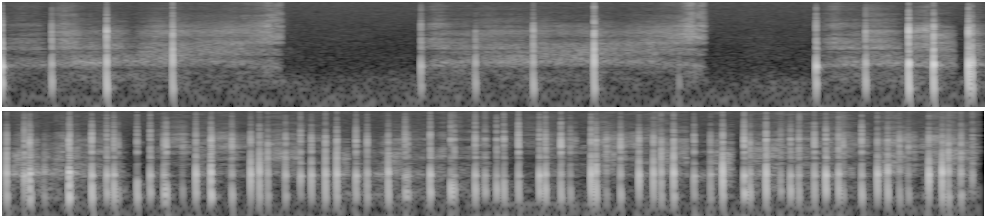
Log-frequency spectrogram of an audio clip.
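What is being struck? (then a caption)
Small cardboard box. Fingertips and nails tap and scratch the sides of a small, hollow, white printed cardboard earbud box held close to the mic. Sparse, sharp taps with a hollow mid-pitched knock ring over a soft scratchy hiss, broken by two brief silences. From about four seconds in, the tapping becomes a quick, dense, uneven patter.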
